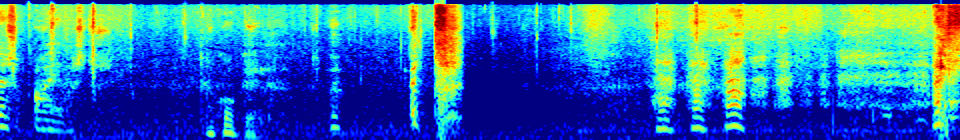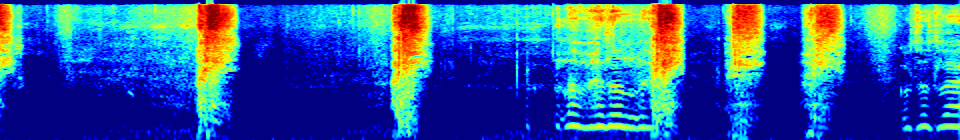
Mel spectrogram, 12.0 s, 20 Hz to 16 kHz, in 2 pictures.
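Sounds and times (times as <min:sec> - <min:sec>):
person sneezing: 0:02.6 - 0:03.0, 0:05.7 - 0:06.2, 0:07.2 - 0:07.5, 0:08.4 - 0:08.7, 0:10.1 - 0:11.3
rising breaths before sneeze: 0:04.7 - 0:07.5, 0:08.3 - 0:08.8, 0:10.1 - 0:11.5.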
